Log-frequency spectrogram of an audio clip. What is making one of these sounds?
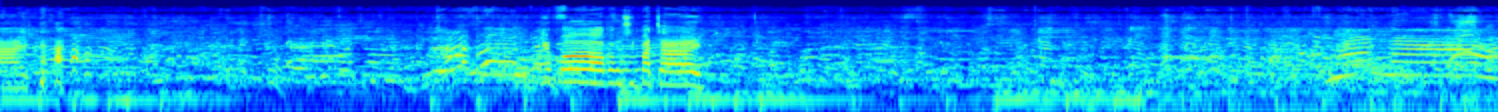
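People chatter and laugh nearby in a lively crowd.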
